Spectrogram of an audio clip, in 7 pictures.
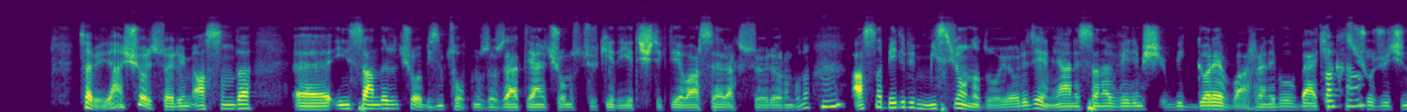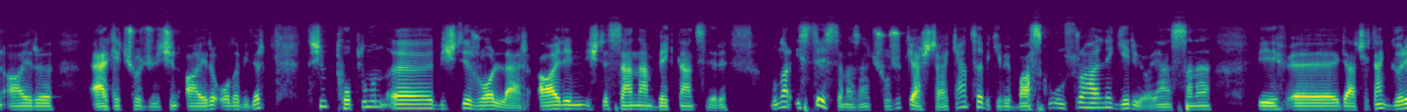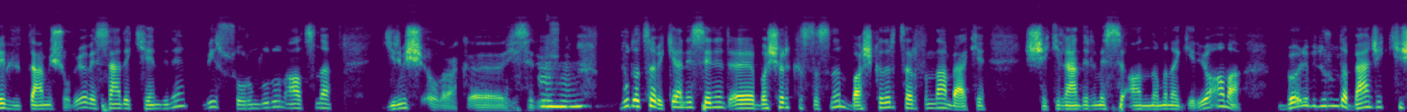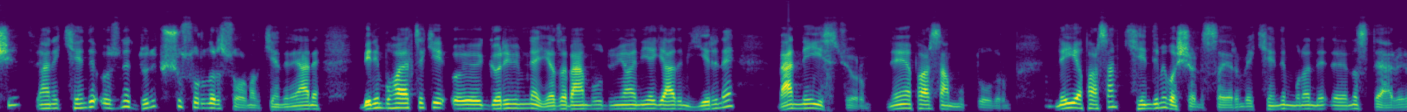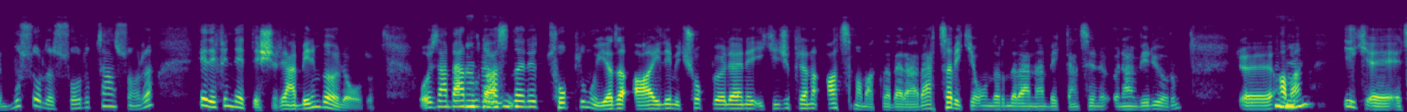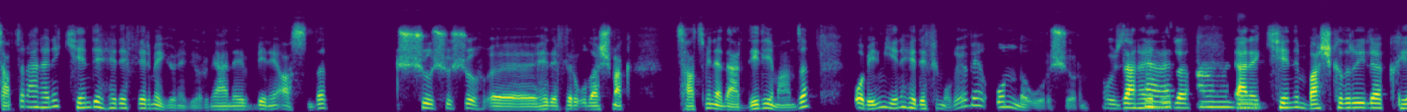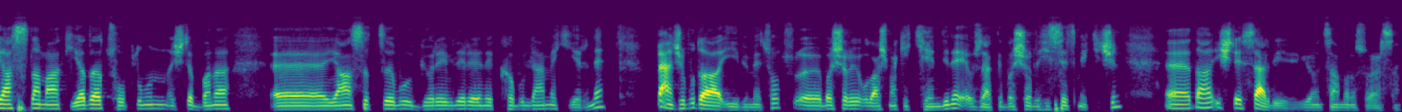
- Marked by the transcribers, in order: other background noise; unintelligible speech
- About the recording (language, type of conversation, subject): Turkish, podcast, Pişmanlık uyandıran anılarla nasıl başa çıkıyorsunuz?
